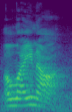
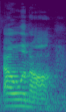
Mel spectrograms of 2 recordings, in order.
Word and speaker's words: Elena: And I just want to reiterate, if you're Italian, the name is not Elena. The name is not Elena. If you are Italian, the name is Elena. And it irks me to no extent that people mispronounce it.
